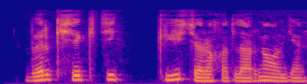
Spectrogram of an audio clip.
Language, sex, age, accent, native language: Uzbek, male, 18-24, Toshkent viloyati, Kazakh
